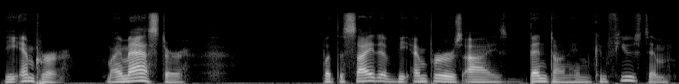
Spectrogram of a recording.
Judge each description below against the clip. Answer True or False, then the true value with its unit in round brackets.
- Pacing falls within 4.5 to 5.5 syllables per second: True (4.6 syllables/s)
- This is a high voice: False (125 Hz)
